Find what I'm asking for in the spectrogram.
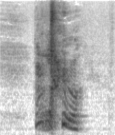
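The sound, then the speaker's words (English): A single sneeze, starting with a short intake and ending in a sharp, loud two-part burst, with quiet before and after. “I think it's one of the first times I've sneezed on the show.”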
